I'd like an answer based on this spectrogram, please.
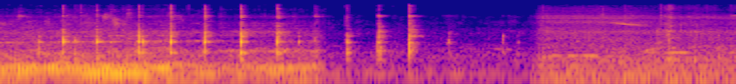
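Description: Light taps of a utensil on metal cookware, about three a second, then a few more spaced ones and a short pause. Near the end a bird chirps once, briefly.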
